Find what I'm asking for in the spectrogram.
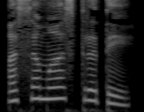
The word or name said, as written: ಅಸಮಾಸ್ತ್ರತೆ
